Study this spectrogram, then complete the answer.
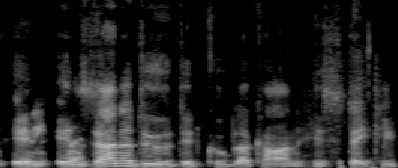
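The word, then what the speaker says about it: Xanadu: And um this mansion the it's now called Zanadu uh spelled with a X and uh uh this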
